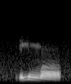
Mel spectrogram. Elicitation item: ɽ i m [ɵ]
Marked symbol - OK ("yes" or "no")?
no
